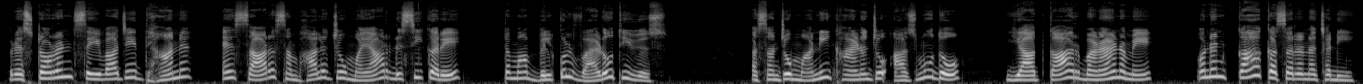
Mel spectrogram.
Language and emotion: Sindhi, surprised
